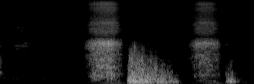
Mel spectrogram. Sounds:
Sniff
